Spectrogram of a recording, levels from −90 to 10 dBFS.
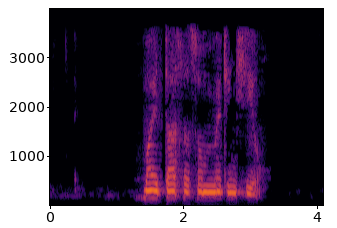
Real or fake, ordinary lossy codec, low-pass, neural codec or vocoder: fake; AAC, 16 kbps; 3.6 kHz; vocoder, 44.1 kHz, 128 mel bands every 256 samples, BigVGAN v2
